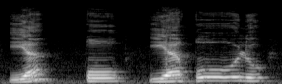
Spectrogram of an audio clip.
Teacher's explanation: افخم القاف مرتبه ثالثه مع ضم الشفاء فيها وفي الواو وفي اللام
